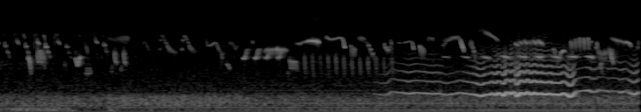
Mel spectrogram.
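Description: Birdsong sound effects: a busy mix of quick chirps, trills and short whistled glides. About five seconds in, a louder wavering, humming tone joins the chirping.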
